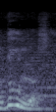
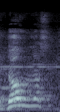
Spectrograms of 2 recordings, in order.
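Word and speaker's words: δοῦλος: Algunos la leen como dulos. No se puede leer dulos porque el griego no se puede leer igual que el inglés. El griego se lee como es y se escribe doulos, y a su siervo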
